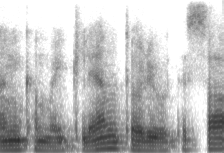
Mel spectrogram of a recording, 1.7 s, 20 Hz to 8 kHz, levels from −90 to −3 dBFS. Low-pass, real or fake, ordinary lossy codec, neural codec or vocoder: 7.2 kHz; fake; Opus, 16 kbps; codec, 16 kHz in and 24 kHz out, 1 kbps, XY-Tokenizer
